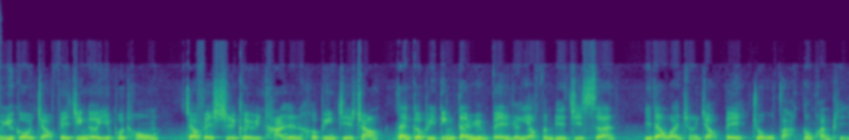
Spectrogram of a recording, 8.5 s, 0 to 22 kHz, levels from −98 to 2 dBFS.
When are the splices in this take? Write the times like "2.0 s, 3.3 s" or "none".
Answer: 3.9 s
